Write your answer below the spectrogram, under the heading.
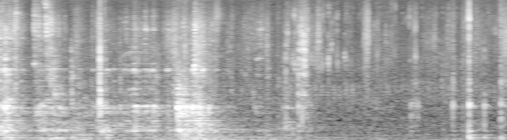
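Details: Several squirrels in winter eating nuts and jostling one another; dense crunching and gnawing clicks crowd the first two seconds, then thin out into sparse, sharp ticks and a single loud crack near the end.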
